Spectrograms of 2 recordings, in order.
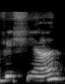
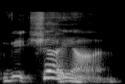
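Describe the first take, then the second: First: The middle vowel is swallowed and dropped. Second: The middle vowel is fully pronounced. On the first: The speaker calls it wrong. "not Vishyan" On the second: The speaker calls it right. "don't eat the vowels for breakfast"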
